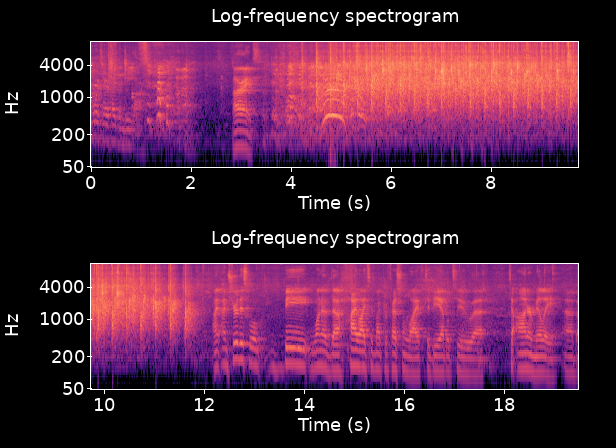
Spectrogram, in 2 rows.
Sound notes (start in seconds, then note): 3.5 audience laughing; 6.5 audience applauding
